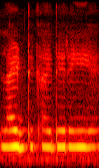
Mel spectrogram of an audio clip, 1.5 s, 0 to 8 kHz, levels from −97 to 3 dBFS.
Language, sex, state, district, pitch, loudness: Hindi, female, Bihar, Saharsa, 265 Hz, -34 LUFS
